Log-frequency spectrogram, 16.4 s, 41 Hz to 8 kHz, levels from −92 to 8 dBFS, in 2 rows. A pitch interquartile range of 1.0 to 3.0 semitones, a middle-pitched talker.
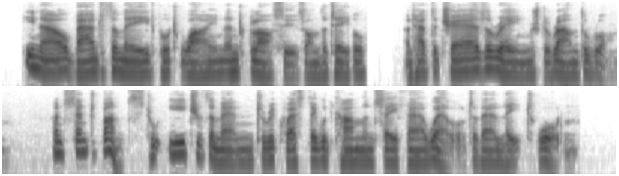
No: narrow, 2.5 semitones; low, 100 Hz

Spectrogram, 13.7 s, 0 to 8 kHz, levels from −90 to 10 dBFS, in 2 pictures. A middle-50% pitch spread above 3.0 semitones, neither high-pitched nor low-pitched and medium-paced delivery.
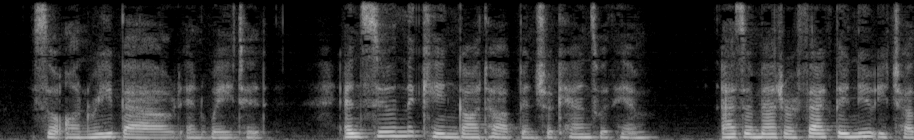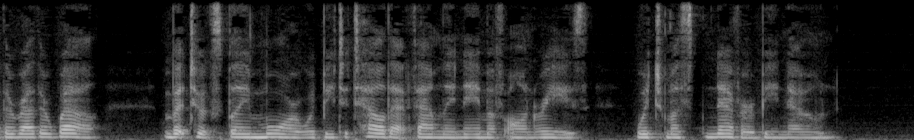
No: narrow, 2.4 semitones; medium, 180 Hz; average, 195 wpm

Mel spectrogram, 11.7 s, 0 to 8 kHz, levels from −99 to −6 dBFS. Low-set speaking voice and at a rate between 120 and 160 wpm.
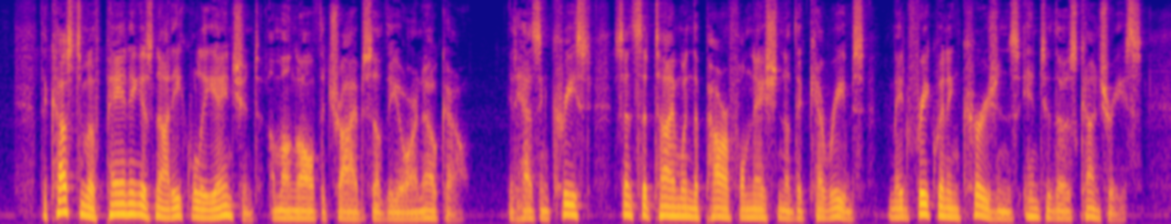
No: low, 100 Hz; average, 175 wpm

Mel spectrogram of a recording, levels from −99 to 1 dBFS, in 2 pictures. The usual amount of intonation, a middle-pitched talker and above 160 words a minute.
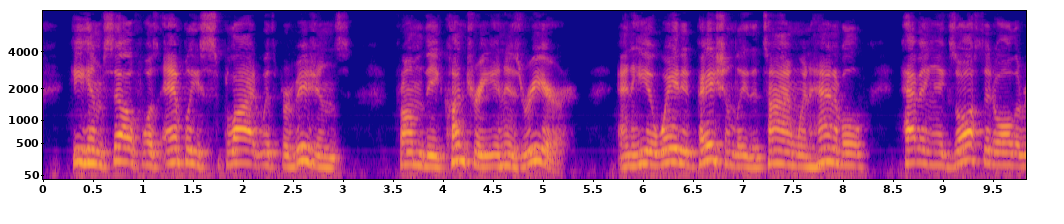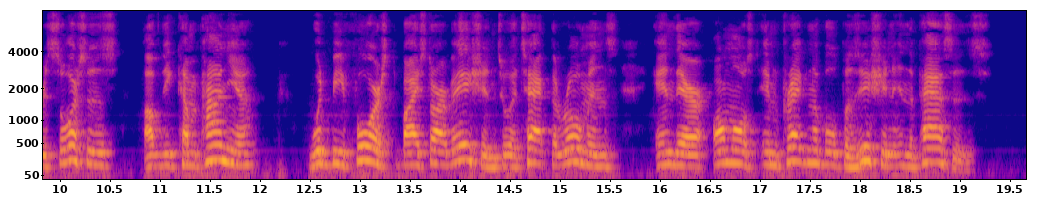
No: average, 3.9 semitones; medium, 175 Hz; average, 140 wpm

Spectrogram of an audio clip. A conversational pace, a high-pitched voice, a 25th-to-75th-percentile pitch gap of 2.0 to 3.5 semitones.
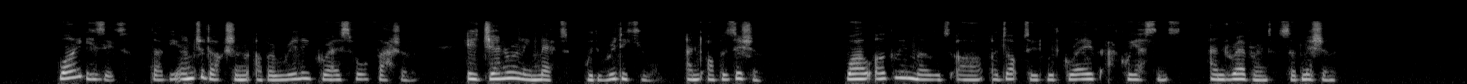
No: slow, 120 wpm; high, 225 Hz; average, 2.7 semitones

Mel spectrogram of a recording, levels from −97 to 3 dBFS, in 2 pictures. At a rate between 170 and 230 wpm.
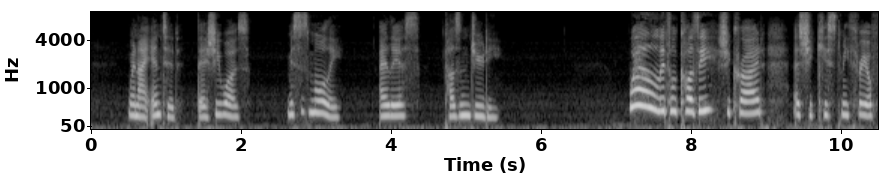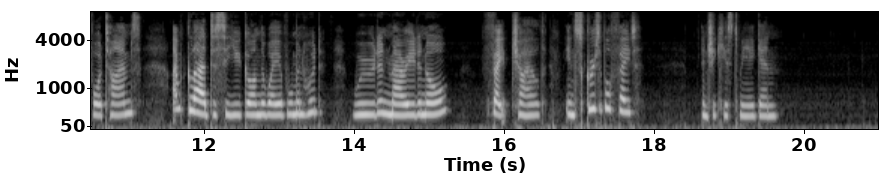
No: slow, 135 wpm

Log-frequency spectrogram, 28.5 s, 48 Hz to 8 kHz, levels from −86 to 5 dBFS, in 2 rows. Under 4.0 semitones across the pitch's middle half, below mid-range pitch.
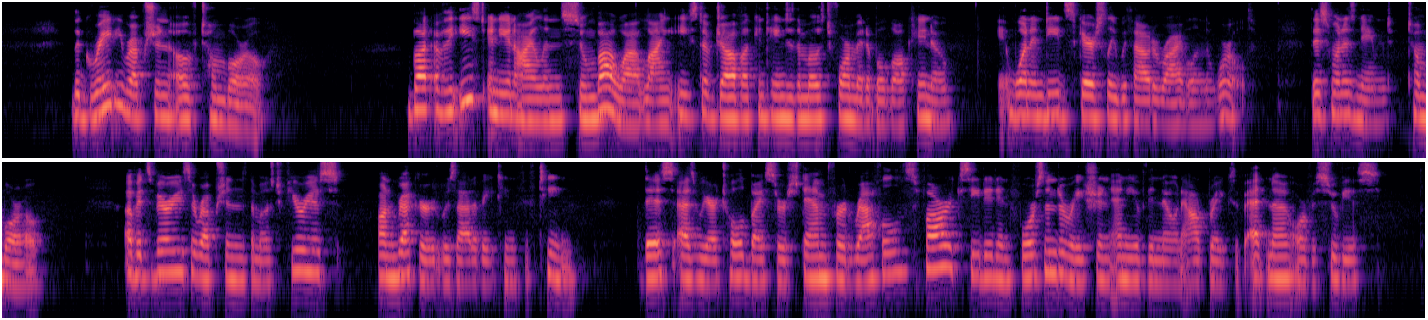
No: average, 3.1 semitones; medium, 180 Hz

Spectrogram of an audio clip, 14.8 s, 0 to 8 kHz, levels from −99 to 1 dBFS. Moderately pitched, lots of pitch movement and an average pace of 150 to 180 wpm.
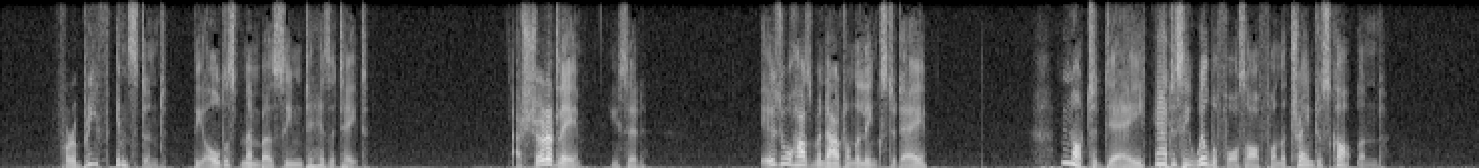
No: medium, 145 Hz; wide, 8.8 semitones; average, 140 wpm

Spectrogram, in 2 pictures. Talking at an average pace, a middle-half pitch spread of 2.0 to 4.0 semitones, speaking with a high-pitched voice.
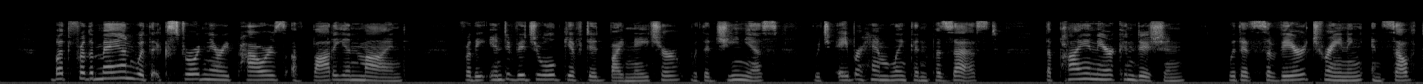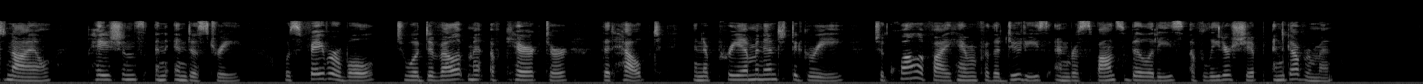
No: slow, 130 wpm; average, 3.3 semitones; high, 195 Hz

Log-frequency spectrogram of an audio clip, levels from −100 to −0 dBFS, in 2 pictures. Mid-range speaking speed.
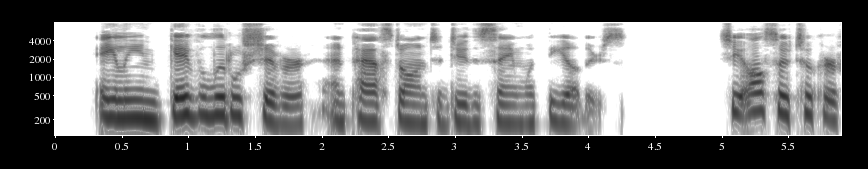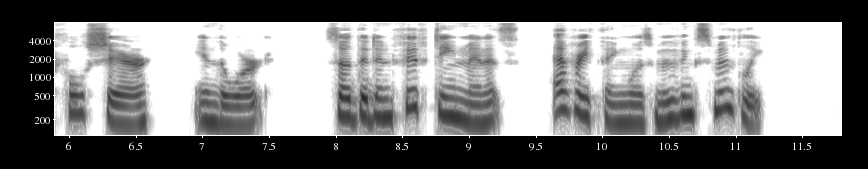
Yes: average, 170 wpm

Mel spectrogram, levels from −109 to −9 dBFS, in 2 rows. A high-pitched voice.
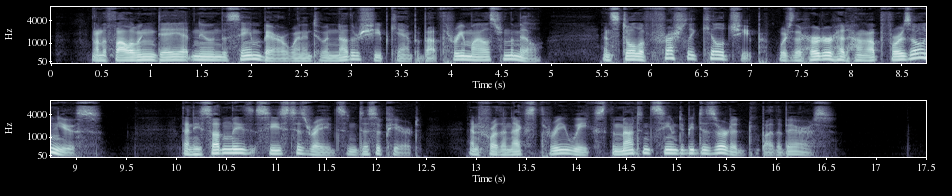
No: low, 115 Hz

